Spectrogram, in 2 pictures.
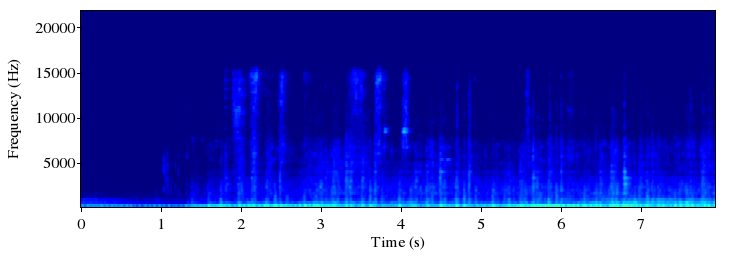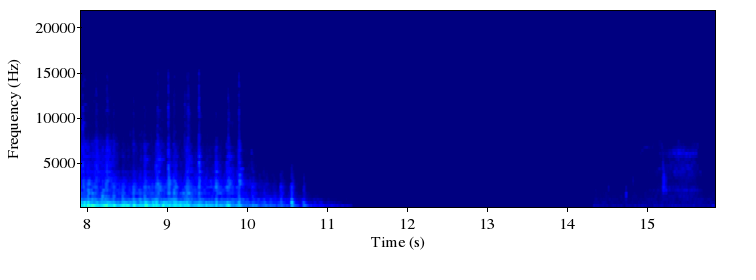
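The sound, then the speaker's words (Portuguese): The midnight train rumbles past with a steady clickety-clack of wheels on the rails, loud for about ten seconds before fading into silence; a quieter background sound follows. “o trem da meia-noite.”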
